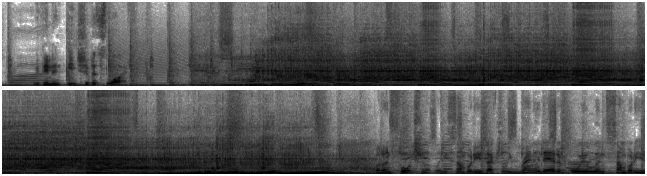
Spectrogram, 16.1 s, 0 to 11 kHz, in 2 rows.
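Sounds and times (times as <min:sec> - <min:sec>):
car engine revving hard: 0:02.3 - 0:13.0.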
